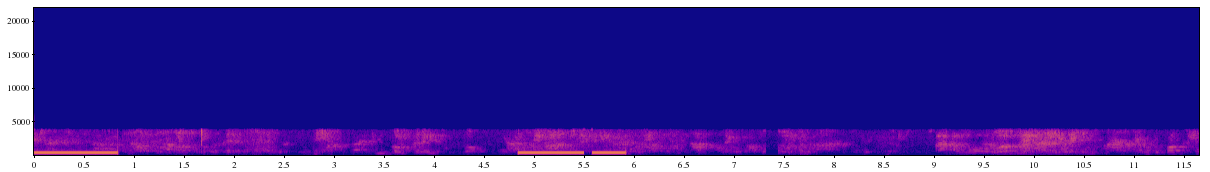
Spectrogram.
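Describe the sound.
A telephone call tone sounds while a number is dialed: a steady mid-pitched electronic beep in a few bursts, one at the start and two close together midway, with people talking quietly between and after them.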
